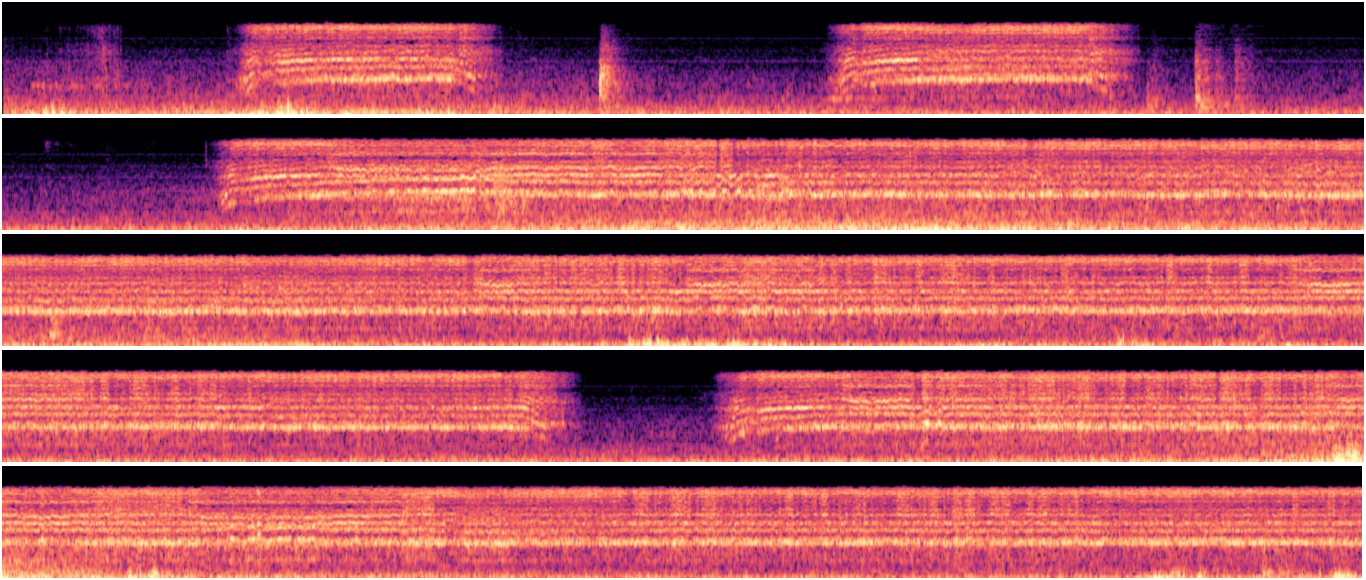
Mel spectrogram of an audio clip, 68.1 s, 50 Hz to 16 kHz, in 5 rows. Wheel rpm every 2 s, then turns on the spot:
10, 130, 40, 0, 120, 60, 0, 20, 150, 160, 160, 160, 160, 160, 160, 160, 160, 160, 160, 160, 160, 160, 150, 30, 150, 160, 160, 160, 160, 160, 160, 160, 160, 160.
0-2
